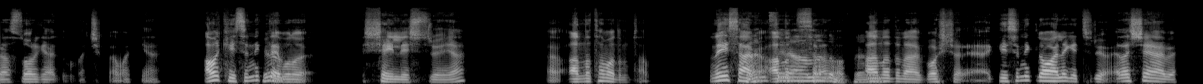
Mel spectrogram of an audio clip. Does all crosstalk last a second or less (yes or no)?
no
